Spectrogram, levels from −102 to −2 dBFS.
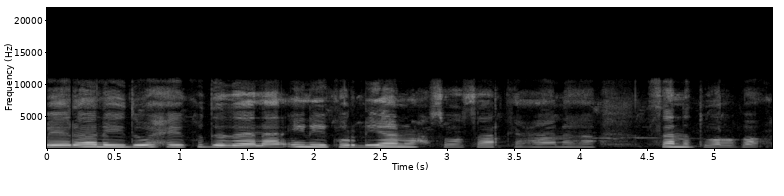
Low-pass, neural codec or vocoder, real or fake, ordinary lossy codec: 10.8 kHz; none; real; none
